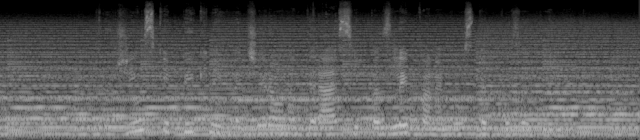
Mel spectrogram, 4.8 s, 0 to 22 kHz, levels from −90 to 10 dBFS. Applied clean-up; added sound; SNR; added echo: none; Organ; -3 dB; none.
